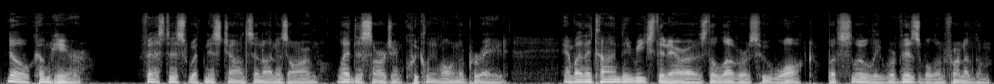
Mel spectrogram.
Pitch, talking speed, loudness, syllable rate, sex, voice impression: 90 Hz, 215 wpm, -18 LUFS, 6.2 syllables/s, male, masculine, middle-aged, very thick, tensed, slightly powerful, slightly hard, muffled, raspy, cool, intellectual, calm, mature, unique, wild, slightly lively, slightly strict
